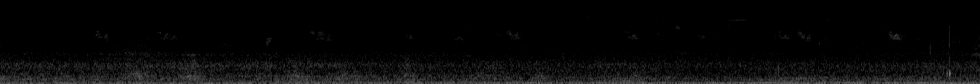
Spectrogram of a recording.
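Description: Small birds chirping, short high chirps coming irregularly several times a second, over a steady low rumble.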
